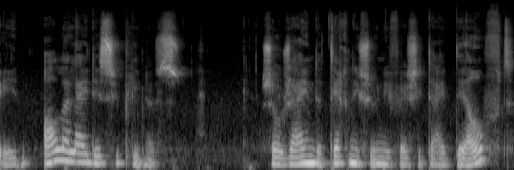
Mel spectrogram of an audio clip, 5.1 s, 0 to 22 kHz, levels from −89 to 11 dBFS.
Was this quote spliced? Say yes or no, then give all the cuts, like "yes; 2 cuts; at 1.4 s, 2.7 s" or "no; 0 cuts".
yes; 1 cut; at 2.6 s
